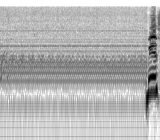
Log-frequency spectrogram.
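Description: Steady electrical mains hum with a stack of overtones, unchanging in pitch and level. A woman's voice cuts in near the end with "Mr."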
